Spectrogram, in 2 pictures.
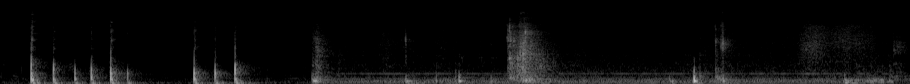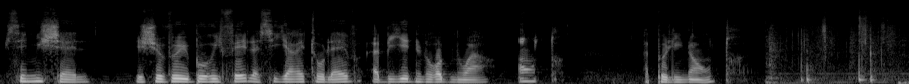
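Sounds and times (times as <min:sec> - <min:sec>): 
soft room noise: 0:00.0 - 0:18.1
woman knocking on a wooden apartment door: 0:00.3 - 0:01.4
door opening with a low creak: 0:05.0 - 0:05.6
speech: 0:09.3 - 0:14.7, 0:15.6 - 0:16.5.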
